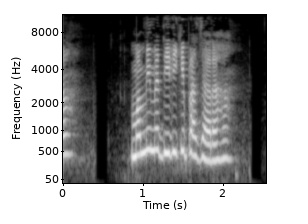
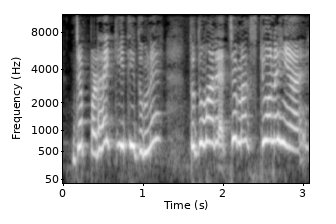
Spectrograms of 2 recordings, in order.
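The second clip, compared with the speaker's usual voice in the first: angry scolding; 5 semitones higher than usual. Acted. Mother scolds child over marks.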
